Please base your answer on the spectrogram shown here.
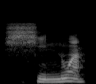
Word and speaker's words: chinois: Otra forma de decirlo es ils sont chinois. Recordemos que la unión de las vocales o i suena ua y la s al final no se pronuncia.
